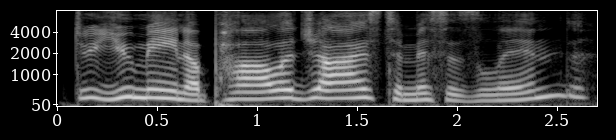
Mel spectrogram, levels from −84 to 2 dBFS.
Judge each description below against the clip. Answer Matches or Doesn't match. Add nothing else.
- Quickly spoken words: Doesn't match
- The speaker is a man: Doesn't match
